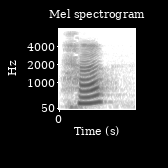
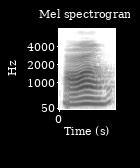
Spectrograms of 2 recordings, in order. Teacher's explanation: So they both have the same articulation point, therefore they have to be differentiated in their characteristics. So the letter Ha is slightly further up compared to the Ayn.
